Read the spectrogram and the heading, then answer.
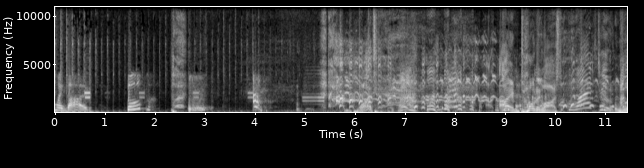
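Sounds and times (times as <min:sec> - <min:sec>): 
speech: 0:00.0 - 0:00.8, 0:01.4 - 0:03.2, 0:04.0 - 0:11.4
person imitating fart noises: 0:02.3 - 0:03.2
laughter: 0:04.0 - 0:11.4.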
